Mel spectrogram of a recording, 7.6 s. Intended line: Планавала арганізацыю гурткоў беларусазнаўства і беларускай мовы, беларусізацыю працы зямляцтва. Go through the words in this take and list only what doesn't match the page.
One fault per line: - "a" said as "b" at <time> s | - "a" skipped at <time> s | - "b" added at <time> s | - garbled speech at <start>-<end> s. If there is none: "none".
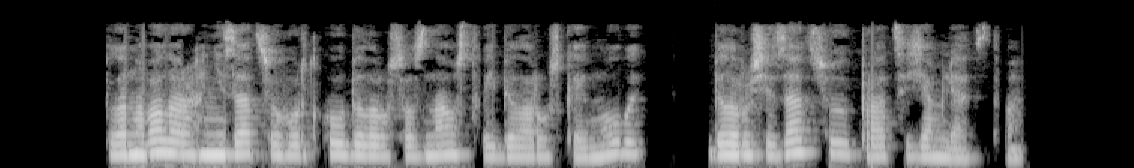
none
